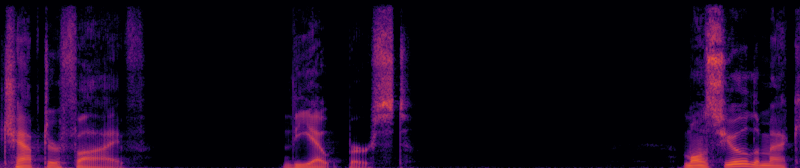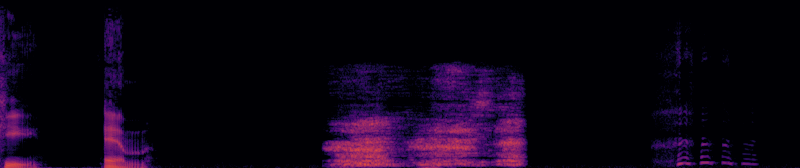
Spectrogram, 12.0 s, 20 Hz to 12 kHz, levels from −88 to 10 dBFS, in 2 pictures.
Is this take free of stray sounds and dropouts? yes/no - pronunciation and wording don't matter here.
no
